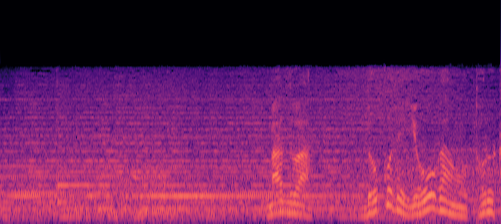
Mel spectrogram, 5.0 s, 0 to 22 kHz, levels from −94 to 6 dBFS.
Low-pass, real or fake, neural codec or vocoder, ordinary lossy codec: 7.2 kHz; real; none; Opus, 32 kbps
